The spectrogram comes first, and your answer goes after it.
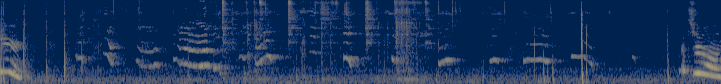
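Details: Chihuahua whining indoors because it wants to go into the living room without going potty: a quiet series of short, high, pleading whimpers, some rising and some falling, with faint background hiss and a sharp click near the end.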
